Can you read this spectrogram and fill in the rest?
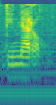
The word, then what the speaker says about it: De Niro: And then my husband, he goes, you're not saying it right. It's De Niro.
